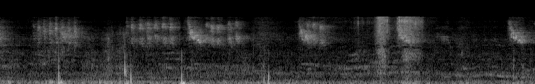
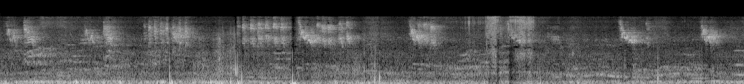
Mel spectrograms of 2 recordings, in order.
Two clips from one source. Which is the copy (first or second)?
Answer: first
